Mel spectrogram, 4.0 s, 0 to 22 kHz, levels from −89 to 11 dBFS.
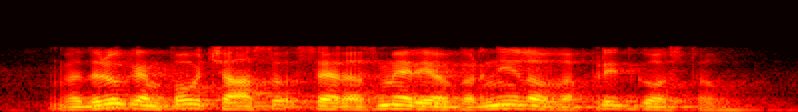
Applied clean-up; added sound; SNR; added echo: none; none; none; none.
